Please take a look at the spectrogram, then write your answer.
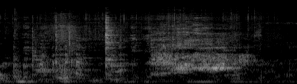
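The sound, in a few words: amaranth leaf egg omelette frying in pan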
